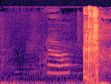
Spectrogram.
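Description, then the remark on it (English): A cat named Pottles, under the table, lets out one short, clear meow, followed moments later by a brief, loud burst of hissy noise; no one speaks. “God damn, dude, you brought your cat to the podcast?”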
